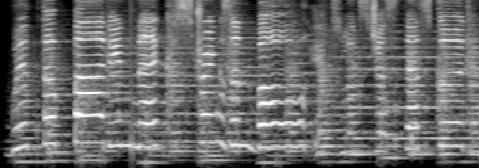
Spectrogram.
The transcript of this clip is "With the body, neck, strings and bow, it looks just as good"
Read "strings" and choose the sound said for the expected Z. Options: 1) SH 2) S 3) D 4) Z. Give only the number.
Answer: 4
